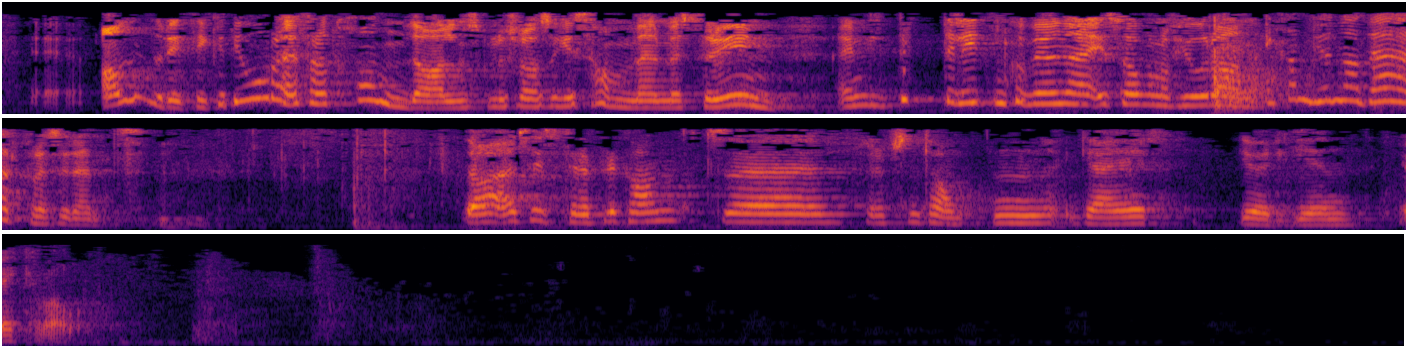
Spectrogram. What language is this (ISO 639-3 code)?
nno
